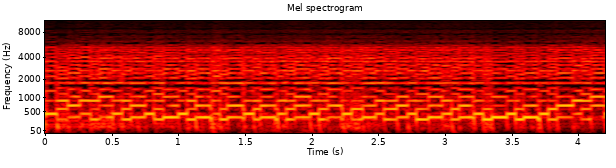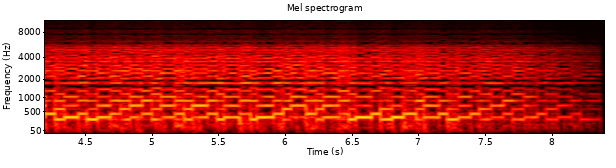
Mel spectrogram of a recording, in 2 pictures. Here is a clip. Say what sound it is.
finger tapping recorded with audacity, a jackson dinky tuned in drop C, and a Line 6 Pod UX1.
